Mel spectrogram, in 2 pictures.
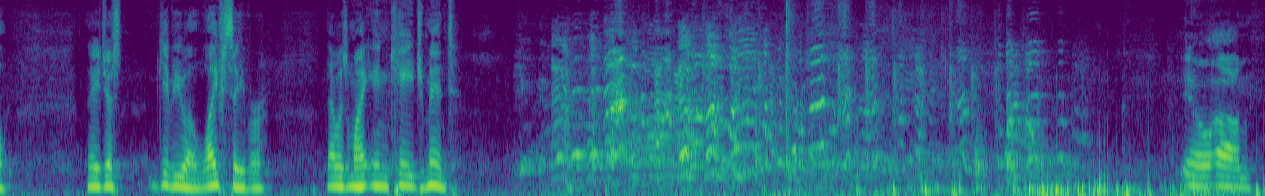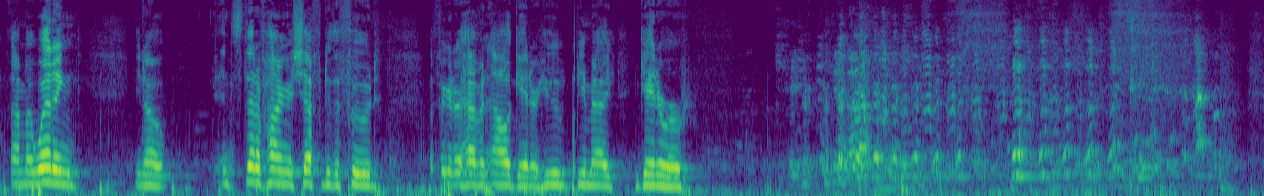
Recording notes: Our first ever live audience recording! The original recording was over two hours, so we cobbled together the first 30 or so minutes of usable recording and here it is!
